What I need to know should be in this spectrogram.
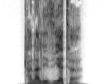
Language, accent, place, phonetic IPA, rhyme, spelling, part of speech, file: German, Germany, Berlin, [kanaliˈziːɐ̯tə], -iːɐ̯tə, kanalisierte, adjective / verb, De-kanalisierte.ogg
- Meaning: inflection of kanalisieren: 1. first/third-person singular preterite 2. first/third-person singular subjunctive II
